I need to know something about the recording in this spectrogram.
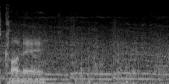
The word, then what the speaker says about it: Mazzacane: Second one is correct. Okay. So it's Kane.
